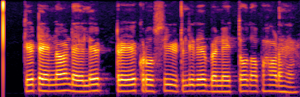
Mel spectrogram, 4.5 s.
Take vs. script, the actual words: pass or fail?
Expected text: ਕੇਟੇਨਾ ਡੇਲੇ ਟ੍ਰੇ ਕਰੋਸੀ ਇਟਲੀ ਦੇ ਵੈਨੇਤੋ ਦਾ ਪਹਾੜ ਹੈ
pass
